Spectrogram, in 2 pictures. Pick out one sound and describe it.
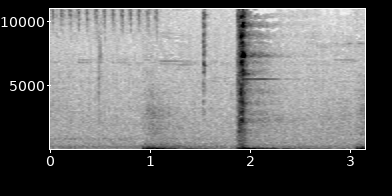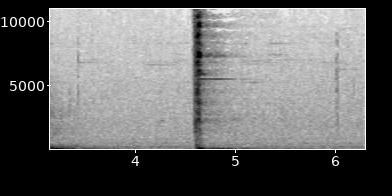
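Game menu sounds whoosh and thud as selections change.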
